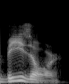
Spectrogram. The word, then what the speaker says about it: bezoar: to find a Bazoar. See, that's what I always thought it was. It's a Bezoar.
